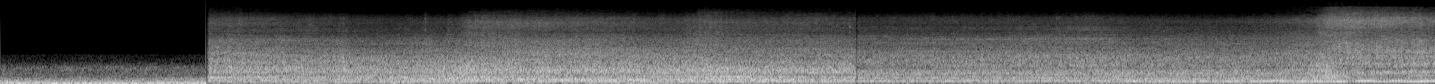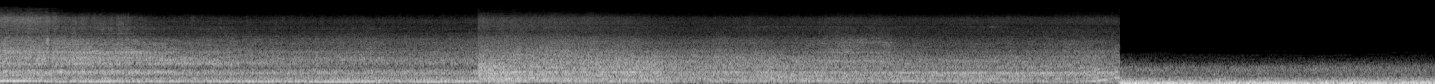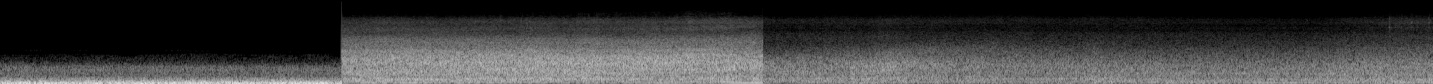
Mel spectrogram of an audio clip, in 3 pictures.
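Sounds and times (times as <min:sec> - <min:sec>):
deep engine drone: 0:00.0 - 0:15.0, 0:16.2 - 0:36.4
road traffic passing: 0:02.1 - 0:25.6, 0:32.1 - 0:43.0
vehicle rushing close by: 0:02.1 - 0:25.6, 0:32.1 - 0:43.0.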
